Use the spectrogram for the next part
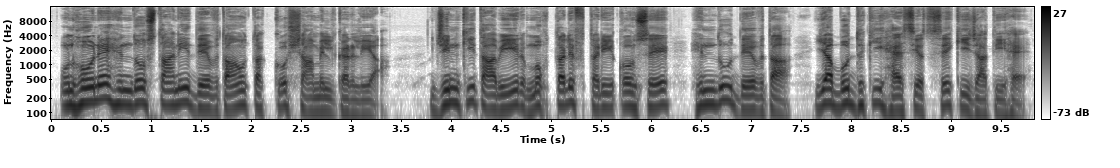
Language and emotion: Urdu, neutral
